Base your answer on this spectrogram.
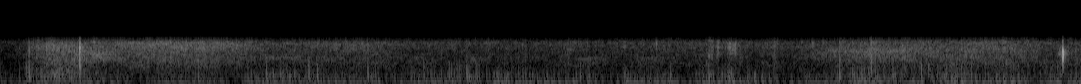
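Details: Grey, a pet cat, purring steadily and close up: a low, even rumble with faint rustling and a few soft clicks. A sharp tap sounds near the end.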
